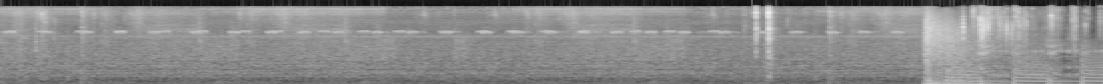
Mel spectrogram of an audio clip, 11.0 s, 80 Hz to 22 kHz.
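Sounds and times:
faint steady hiss: 0.0s - 10.5s
crickets chirping: 0.0s - 10.9s.

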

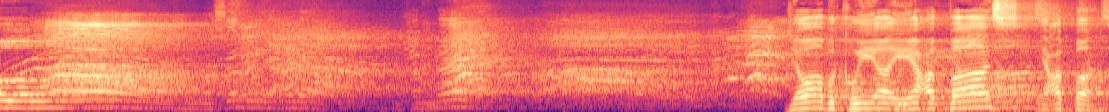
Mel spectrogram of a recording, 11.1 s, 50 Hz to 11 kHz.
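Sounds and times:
devotional chanting: 0.0s - 5.1s, 7.8s - 11.0s.

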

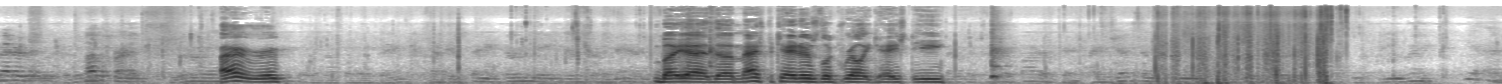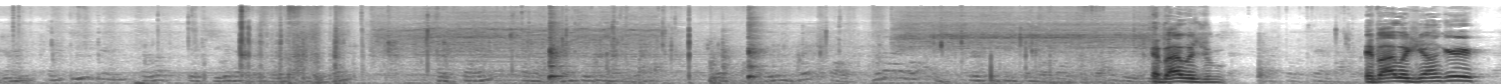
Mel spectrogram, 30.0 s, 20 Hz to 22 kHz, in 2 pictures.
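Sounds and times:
faint background voices: 0.0s - 30.0s
man chewing food: 0.1s - 2.2s, 2.9s - 6.6s, 9.4s - 26.6s, 27.8s - 28.7s.

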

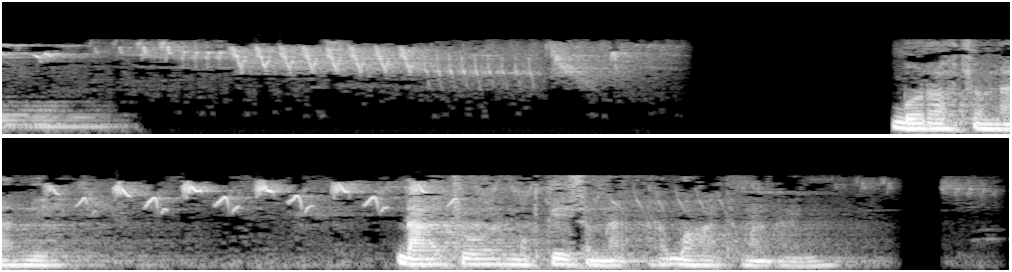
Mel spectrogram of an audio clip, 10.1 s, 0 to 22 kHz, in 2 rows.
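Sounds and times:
ambient music with held tones: 0.0s - 0.7s
high chirping birdsong: 0.0s - 3.5s, 4.9s - 10.0s.

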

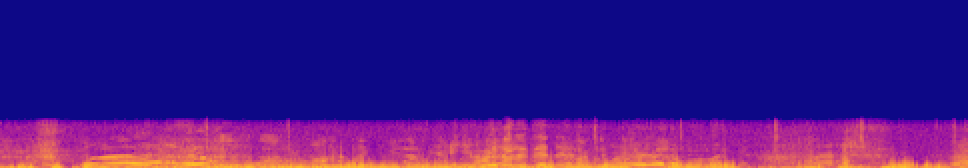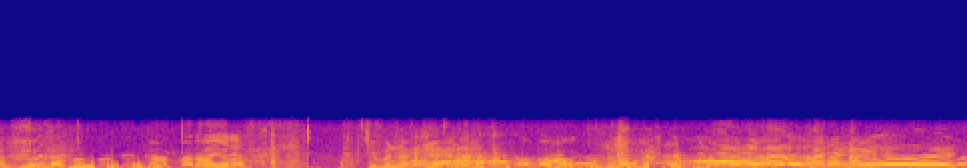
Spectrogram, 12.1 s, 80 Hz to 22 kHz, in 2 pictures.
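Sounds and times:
young men shouting: 0.5s - 5.2s, 8.4s - 12.0s.

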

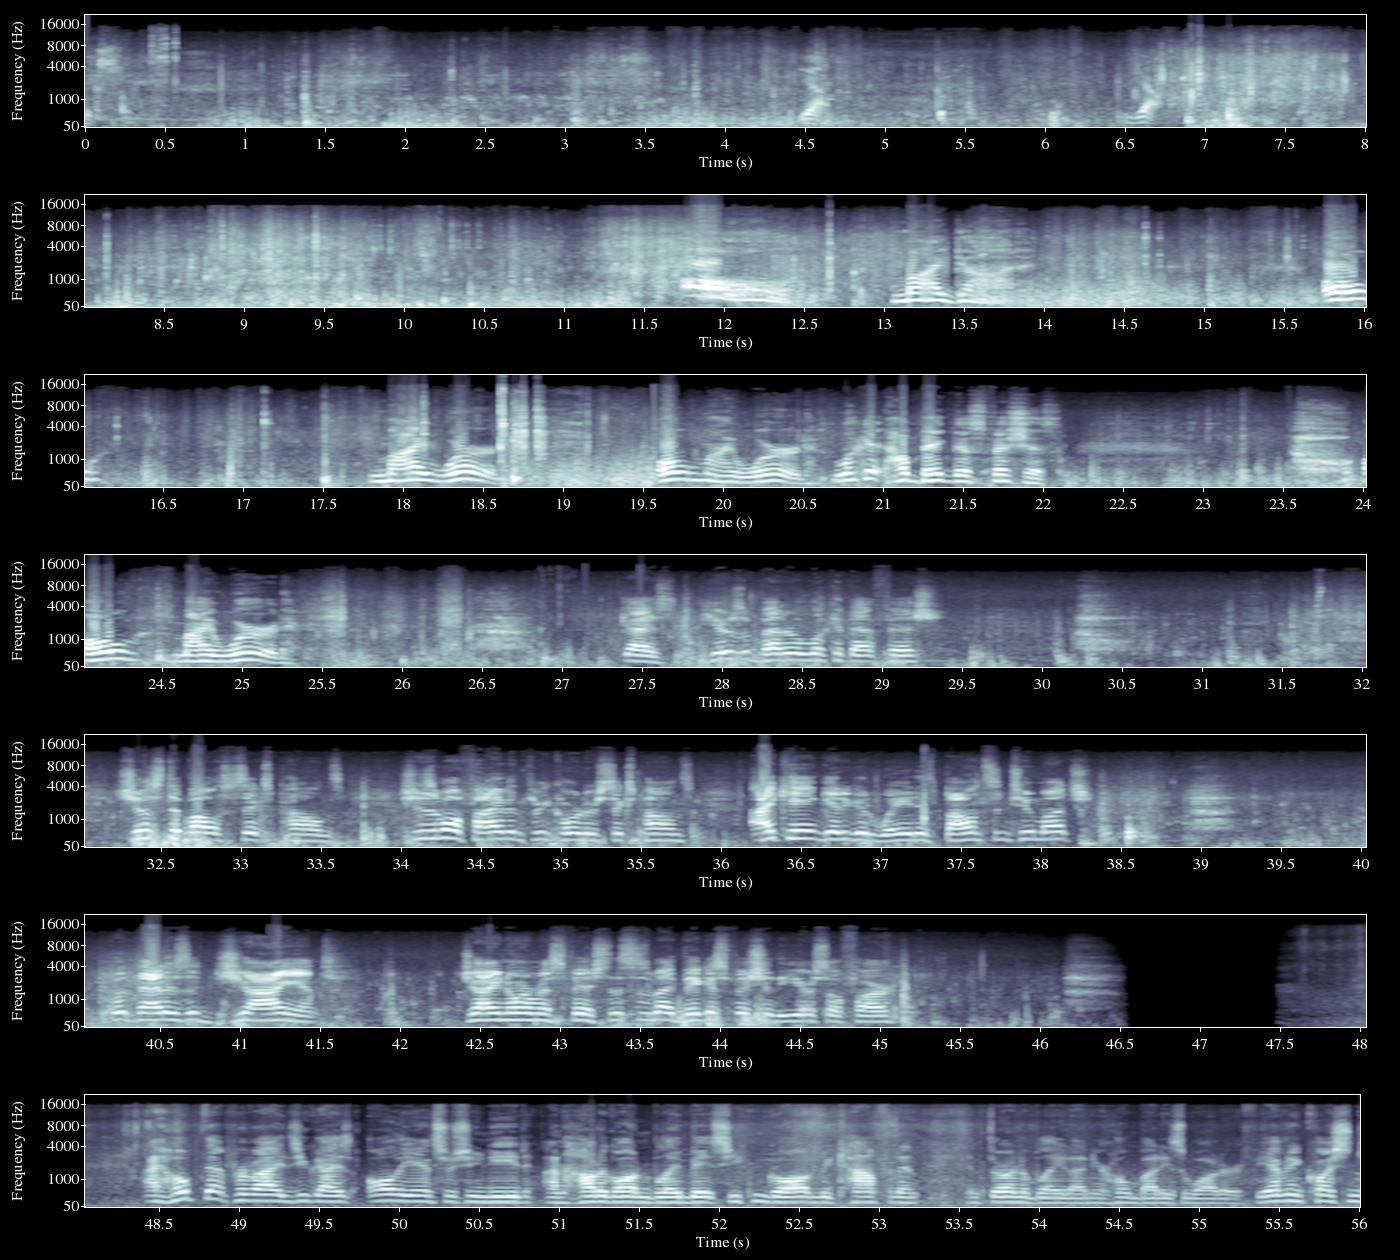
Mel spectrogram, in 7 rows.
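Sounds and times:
wind buffeting microphone: 0.0s - 46.4s
water knocking against boat hull: 14.0s - 19.6s, 38.2s - 40.2s, 41.7s - 42.4s, 45.0s - 46.2s.

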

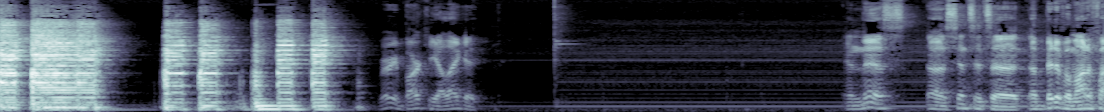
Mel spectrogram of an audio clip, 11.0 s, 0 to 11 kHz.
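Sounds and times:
faint electrical hum from amplifier: 0.0s - 11.0s.

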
